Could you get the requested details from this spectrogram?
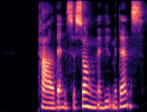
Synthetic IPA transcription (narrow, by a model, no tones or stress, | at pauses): pʰɑ̈ð̩ˠʋæn̰̩sesɒ̽ŋ̰n̩æɐʋil̰med̥æn̰s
